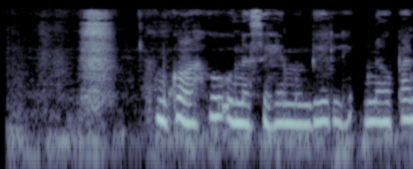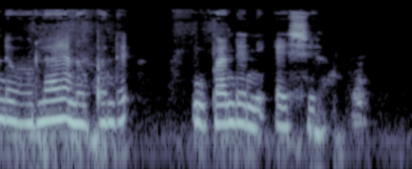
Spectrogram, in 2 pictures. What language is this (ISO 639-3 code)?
swa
